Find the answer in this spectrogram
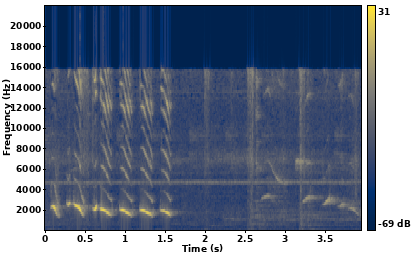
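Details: Breeding-condition caged cipoh sirtu iora seeking a mate: a rapid run of about eight loud downslurred whistles in under two seconds, followed by quieter distant whistled notes.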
